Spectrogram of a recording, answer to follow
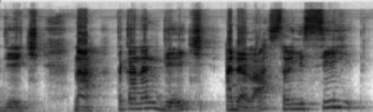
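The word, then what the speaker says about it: gauge: membahas mengenai tekanan Gage ini dibacanya Gage Ya tapi kalau orang Indonesia kadang-kadang bacanya gouw tekanan gouw tapi yang benar ada tekanan gadge nah tekanan Gage adalah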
